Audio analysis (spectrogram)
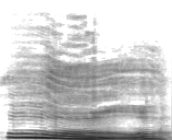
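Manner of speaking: very high, yawning piglet voice; Peppa. A narrator's reading. Peppa at evening missing puddles, high yawny piglet. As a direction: open with a yawny ooh, then high child voice. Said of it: "Peppa yawned".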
